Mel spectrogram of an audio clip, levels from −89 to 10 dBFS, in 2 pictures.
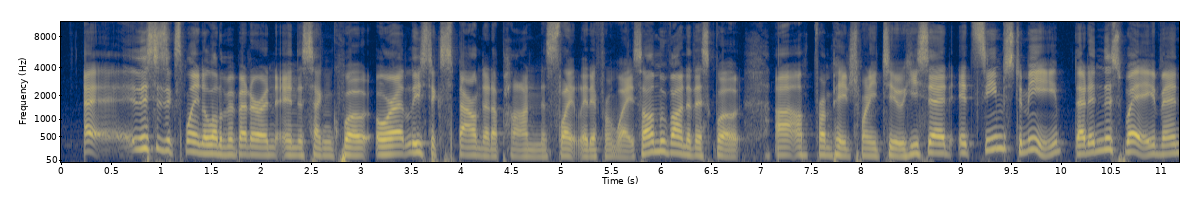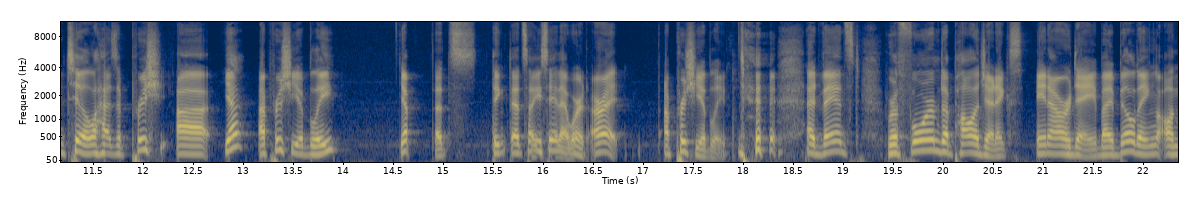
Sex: male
